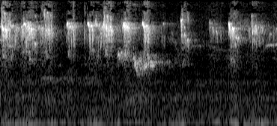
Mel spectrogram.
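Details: While feeding on millet at a house-garden feeder, Indian silverbills utter rapid, thin, high-pitched chirps, often in short clusters, with one lower slurred note in the middle and a faint background hum.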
